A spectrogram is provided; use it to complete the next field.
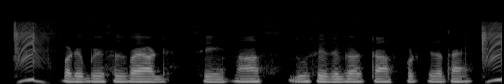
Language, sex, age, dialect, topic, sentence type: Hindi, male, 36-40, Marwari Dhudhari, agriculture, statement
